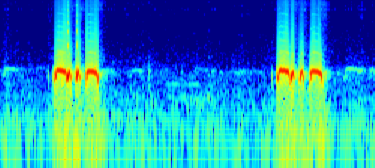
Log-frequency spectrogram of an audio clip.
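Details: Zebra dove call used as a lure for wild birds: two bubbling triple-note coos, each roughly half a second long, following one another after about two seconds in a quiet background.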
